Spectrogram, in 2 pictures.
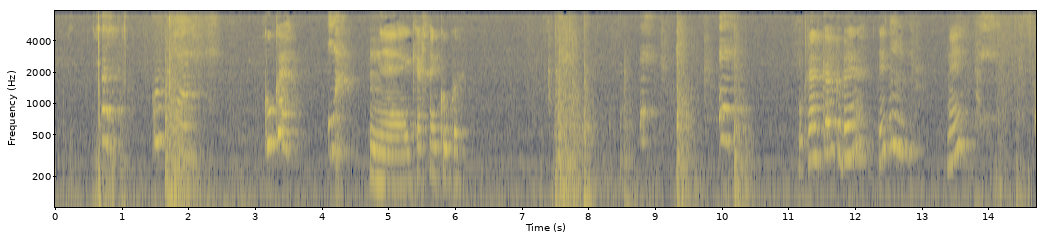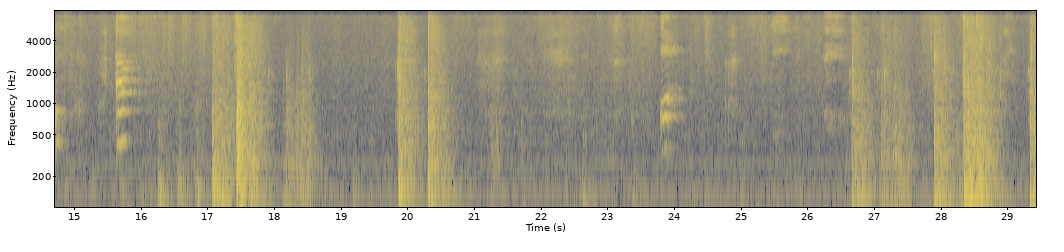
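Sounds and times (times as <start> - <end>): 
child babbling: 0.7 - 2.5, 4.1 - 4.6, 8.8 - 9.1, 9.9 - 10.5, 12.5 - 13.0, 13.8 - 16.1, 23.8 - 24.2, 25.5 - 26.6
speech: 4.7 - 6.3, 11.3 - 13.9
door banging and slamming: 7.5 - 10.5, 17.1 - 18.7, 19.9 - 20.8, 26.7 - 29.4.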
